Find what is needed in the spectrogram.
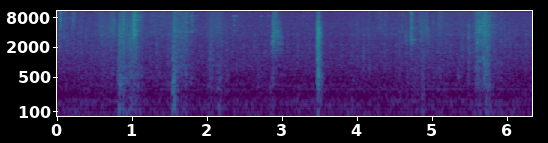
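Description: A few sharp knocks and clunks of objects being handled and set down in a small garage, the loudest about a second and a half in, with a brief rustle near the end.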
